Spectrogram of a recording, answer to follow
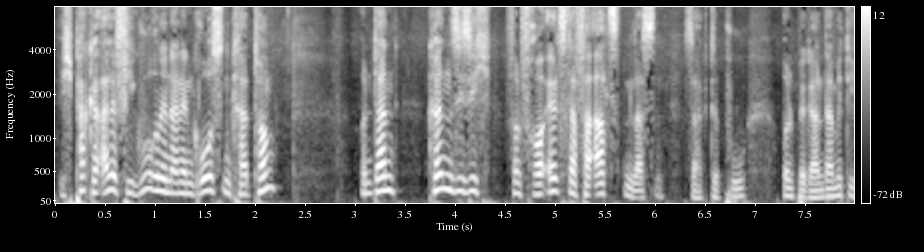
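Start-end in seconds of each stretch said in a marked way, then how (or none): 0.0-6.1 higher, emphatic storybook helper; Puh, decisive. A narrator's reading. Puh offering to pack the figures, high and decisive. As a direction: take charge in a pitched-up character voice.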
